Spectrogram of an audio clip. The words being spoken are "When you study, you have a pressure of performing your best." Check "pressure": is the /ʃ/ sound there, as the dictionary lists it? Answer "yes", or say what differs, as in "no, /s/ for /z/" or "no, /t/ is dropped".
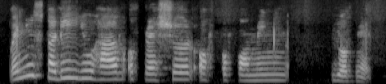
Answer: yes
